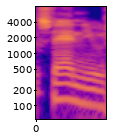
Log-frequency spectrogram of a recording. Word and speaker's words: Shan Yu: Shan Yu, yeah.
